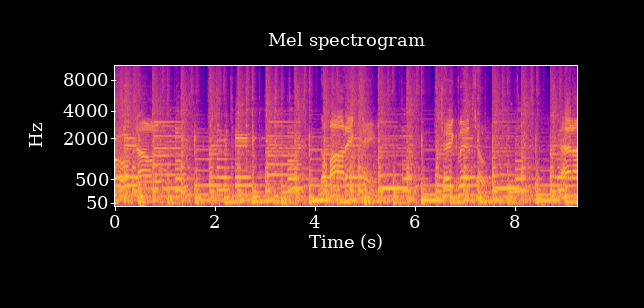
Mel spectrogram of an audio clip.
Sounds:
Music

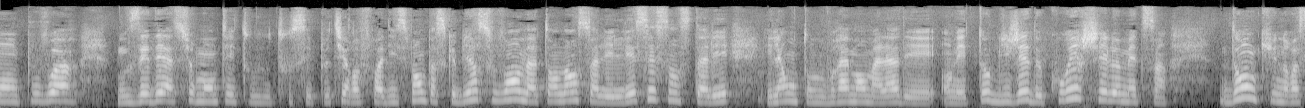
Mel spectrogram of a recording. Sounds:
Speech

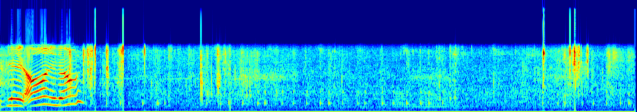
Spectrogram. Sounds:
Speech, Clip-clop

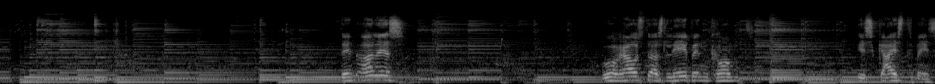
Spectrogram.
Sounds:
Speech, Music

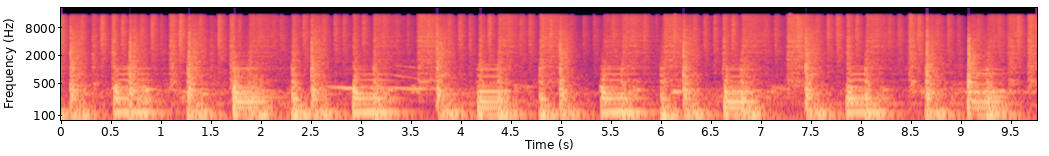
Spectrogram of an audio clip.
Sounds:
Musical instrument, Drum, Drum kit, Rimshot, Percussion, Music, Jazz

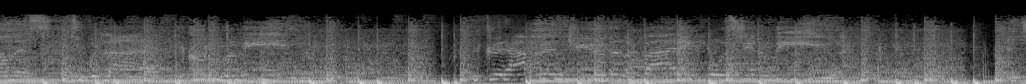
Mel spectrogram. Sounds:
Music

